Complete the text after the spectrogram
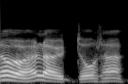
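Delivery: a mock-grand hello from a pompous king; Monty Python king. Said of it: "a Monty Python skit".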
